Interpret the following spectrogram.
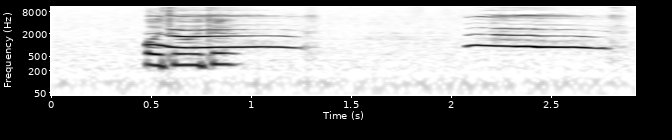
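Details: An unwell pet cat named Kuri, refusing food and unresponsive to catnip while hiding under a desk, gives two drawn-out, steady, slightly falling meows, the first opening with a rougher, buzzy onset.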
